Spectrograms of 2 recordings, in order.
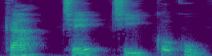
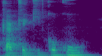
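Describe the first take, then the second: First: The middle syllables start with a ch sound. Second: Every syllable starts with a hard k sound. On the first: This is the later medieval way. "ahora se va a decir" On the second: This is the older classical way. "En el latín clásico"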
